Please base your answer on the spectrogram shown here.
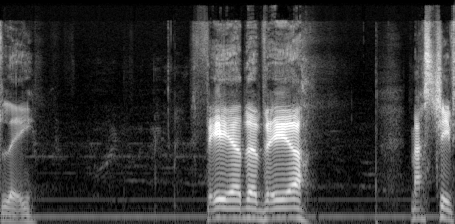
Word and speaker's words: Veer: Because he's called Via. Rhymes with deer.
